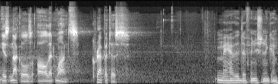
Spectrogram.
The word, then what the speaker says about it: crepitus: thank you hi nathaniel hello your word is crepitus you may have all the information please crepitus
